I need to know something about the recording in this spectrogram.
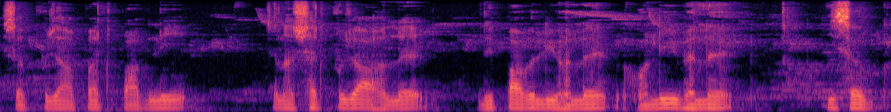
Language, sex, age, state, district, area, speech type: Maithili, male, 45-60, Bihar, Begusarai, urban, spontaneous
